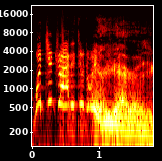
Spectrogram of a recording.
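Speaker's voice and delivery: shrieking demon. Acted. Demon crying out at Jesus, high and shrieking. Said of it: "That's the way they sounded when they came out".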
